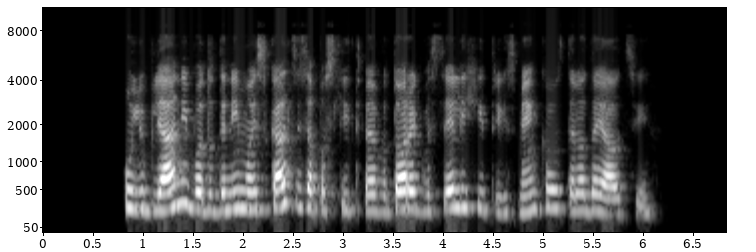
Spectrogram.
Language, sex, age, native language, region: Slovenian, female, 18-29, Slovenian, Gorica region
